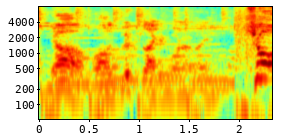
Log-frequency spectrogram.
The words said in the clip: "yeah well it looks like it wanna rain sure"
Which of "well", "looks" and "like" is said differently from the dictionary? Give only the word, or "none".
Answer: none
